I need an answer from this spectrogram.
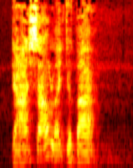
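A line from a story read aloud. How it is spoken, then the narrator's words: Raised calling voice. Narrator (Vietnamese): Nhạc Chiêu Dương cao giọng gọi giới về phía Diệp Linh Tô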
